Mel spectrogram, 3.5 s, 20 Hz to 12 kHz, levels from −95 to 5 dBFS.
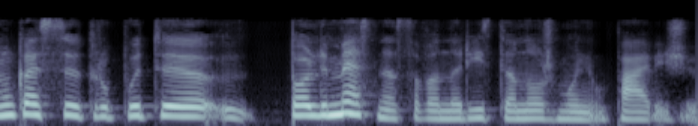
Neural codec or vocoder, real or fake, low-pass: codec, 16 kHz, 1 kbps, X-Codec, WavLM features, trained on Multilingual LibriSpeech; fake; 7.2 kHz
